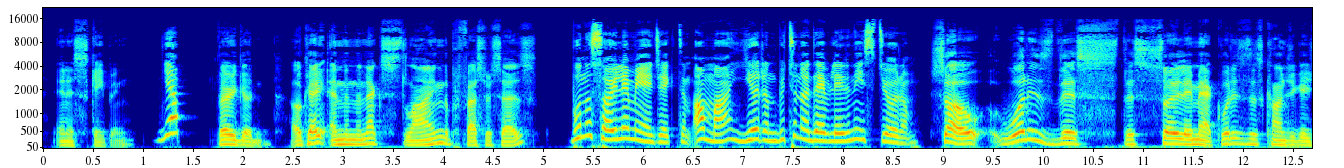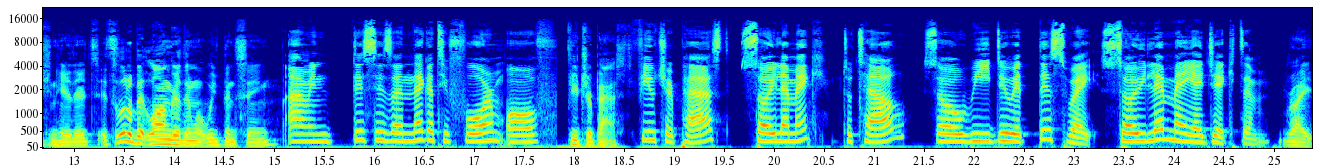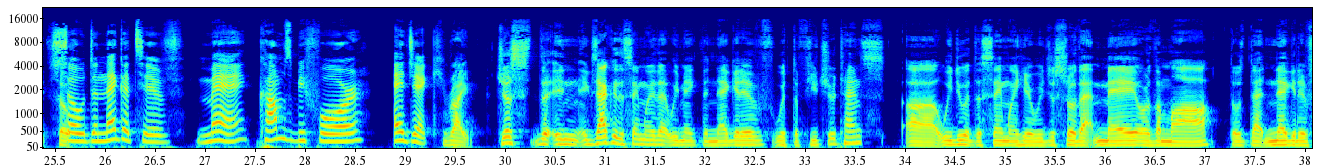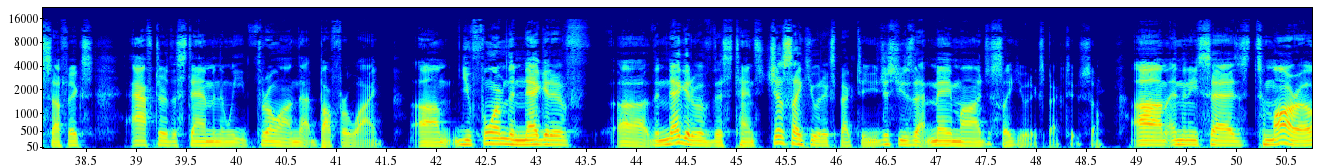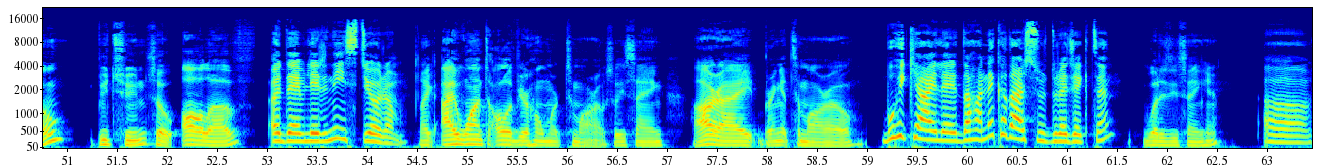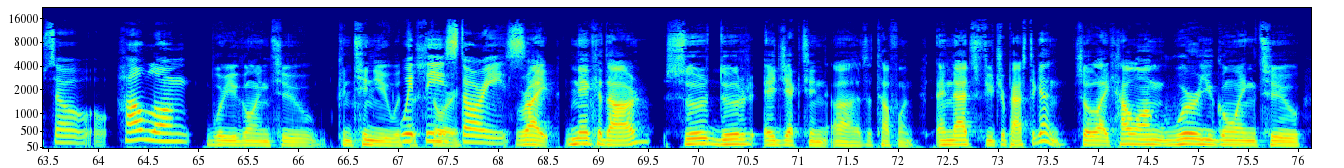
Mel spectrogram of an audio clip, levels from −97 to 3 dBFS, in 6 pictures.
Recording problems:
none

